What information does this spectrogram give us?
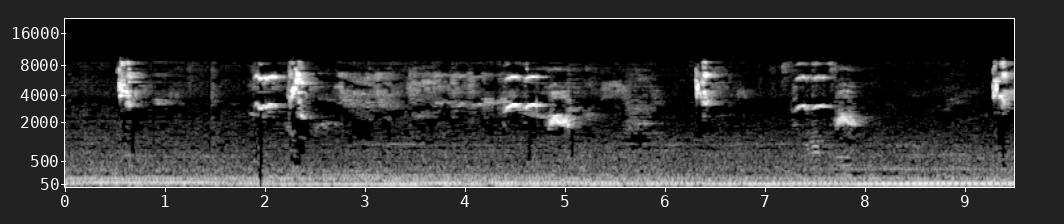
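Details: Oriental magpie-robin recorded as a master song for training birds: spaced bursts of high chattering phrases mixed with whistled and buzzy notes, repeated every one to two seconds, with a quiet low rumble behind.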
